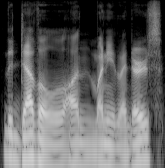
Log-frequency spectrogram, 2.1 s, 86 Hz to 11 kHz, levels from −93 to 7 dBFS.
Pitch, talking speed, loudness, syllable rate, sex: 90 Hz, 115 wpm, -18 LUFS, 4.1 syllables/s, male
